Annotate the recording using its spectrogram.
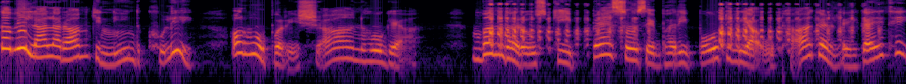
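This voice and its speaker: An extremely high, squeaky put-on character voice at a fairly slow pace. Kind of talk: children's cartoon story narration. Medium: cartoon. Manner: even, explanatory.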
